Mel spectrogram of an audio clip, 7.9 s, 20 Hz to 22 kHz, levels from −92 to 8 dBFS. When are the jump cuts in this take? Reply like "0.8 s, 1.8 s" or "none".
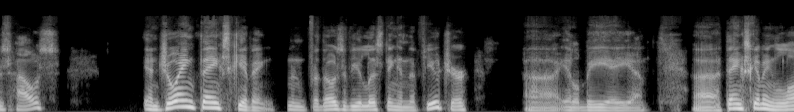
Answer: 2.9 s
